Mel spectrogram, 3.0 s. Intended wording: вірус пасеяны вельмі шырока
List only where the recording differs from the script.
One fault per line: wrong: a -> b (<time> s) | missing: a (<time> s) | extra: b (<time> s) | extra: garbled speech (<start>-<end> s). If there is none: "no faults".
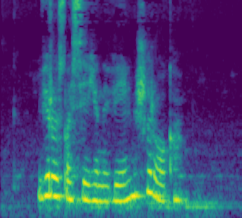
no faults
